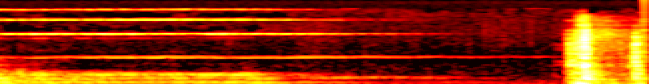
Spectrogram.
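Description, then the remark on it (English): A doorbell sounds a single bright, ringing tone with a low hum beneath it, fading gradually over about two seconds. After a short silence, a brief loud burst of noise follows. “Ring the doorbell, will you,”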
